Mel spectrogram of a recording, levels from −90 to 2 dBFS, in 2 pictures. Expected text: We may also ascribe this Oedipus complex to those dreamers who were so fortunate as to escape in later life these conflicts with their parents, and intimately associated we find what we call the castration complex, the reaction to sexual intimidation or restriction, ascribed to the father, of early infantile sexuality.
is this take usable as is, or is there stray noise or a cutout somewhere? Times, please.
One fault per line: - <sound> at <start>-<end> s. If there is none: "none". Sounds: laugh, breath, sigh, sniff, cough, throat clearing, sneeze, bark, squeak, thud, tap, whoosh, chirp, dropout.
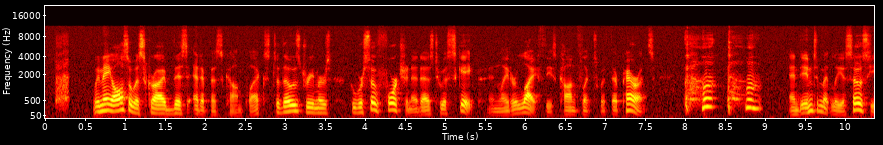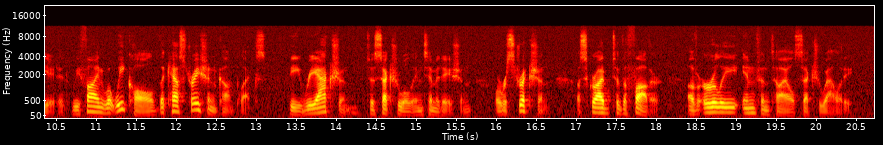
- laugh at 0.1-0.3 s
- cough at 8.0-9.0 s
